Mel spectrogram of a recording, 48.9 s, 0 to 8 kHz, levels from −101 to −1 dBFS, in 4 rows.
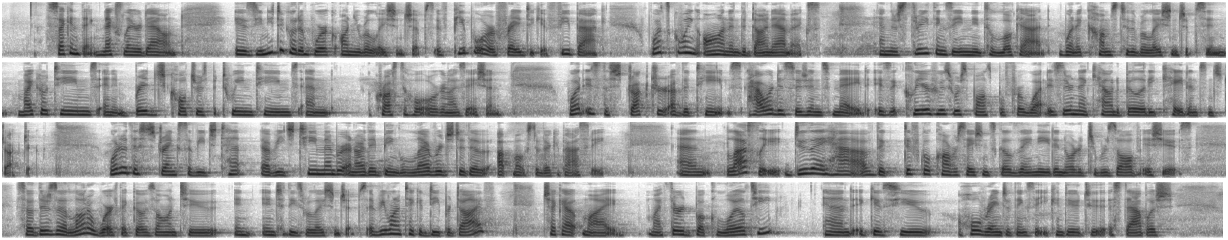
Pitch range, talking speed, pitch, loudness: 160-205 Hz, 200 wpm, 180 Hz, -21 LUFS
